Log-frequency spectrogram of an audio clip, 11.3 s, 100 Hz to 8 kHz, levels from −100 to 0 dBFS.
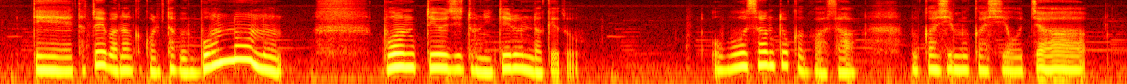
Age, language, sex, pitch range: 20-39, Japanese, female, 180-220 Hz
